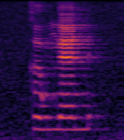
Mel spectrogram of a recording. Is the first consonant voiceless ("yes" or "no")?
yes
